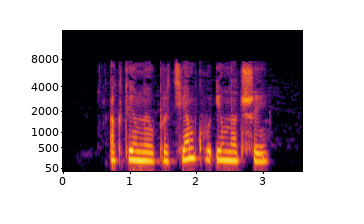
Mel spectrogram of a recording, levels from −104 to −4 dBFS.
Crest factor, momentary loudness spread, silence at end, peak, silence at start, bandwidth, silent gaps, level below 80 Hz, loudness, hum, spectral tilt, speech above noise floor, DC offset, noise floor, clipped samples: 16 dB; 10 LU; 0.5 s; -6 dBFS; 0.7 s; 7.6 kHz; none; -60 dBFS; -22 LUFS; none; -5.5 dB/octave; 54 dB; under 0.1%; -75 dBFS; under 0.1%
